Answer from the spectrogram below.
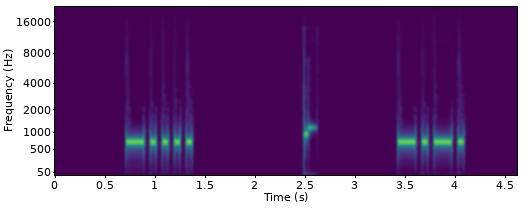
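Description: Morse code, heard as a keyed tone, about 20 wpm, 700 Hz. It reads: 6 C
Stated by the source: Single letter and number Morse drill at 20 wpm, from N4LCD.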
